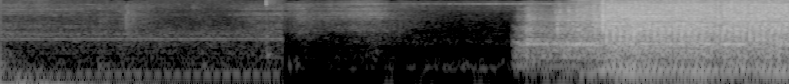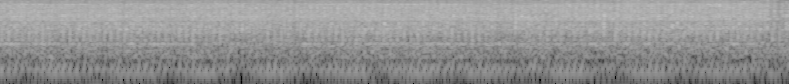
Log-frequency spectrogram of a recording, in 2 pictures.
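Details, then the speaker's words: Torpedo heater with fuel nozzle ruled out by reconnecting the hose: motor spins up to a steady fan whir but no burner roar, heater does not fire; fault traced to the air pump rotor, which is then replaced. "didn't fire up so now I know it's the air pump"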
